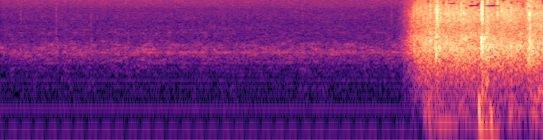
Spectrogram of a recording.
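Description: Near silence for about three seconds, then audience applause in a hall starts abruptly near the end.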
